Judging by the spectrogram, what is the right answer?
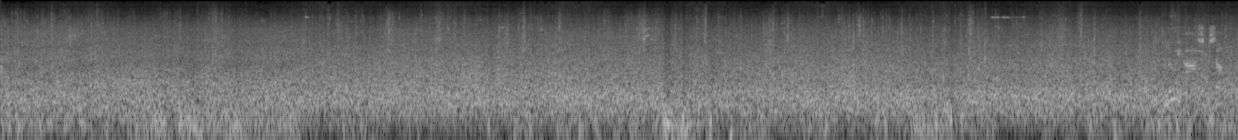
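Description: Strong wind buffets the microphone at an outdoor fishing spot near water, a constant loud rushing roar that persists throughout with no break.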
